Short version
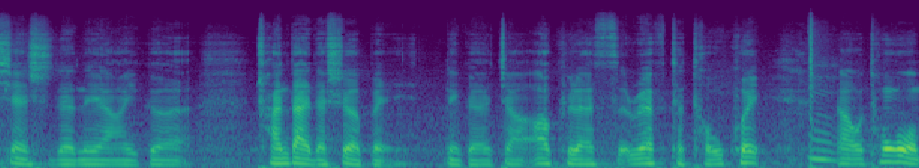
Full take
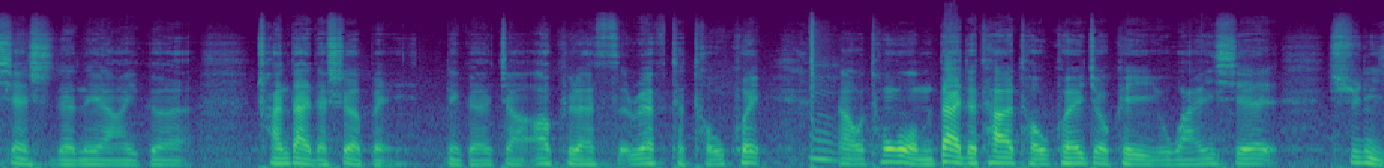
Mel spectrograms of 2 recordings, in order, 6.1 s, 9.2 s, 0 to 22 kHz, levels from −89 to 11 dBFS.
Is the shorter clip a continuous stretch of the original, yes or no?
yes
